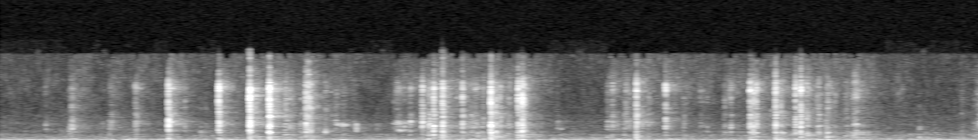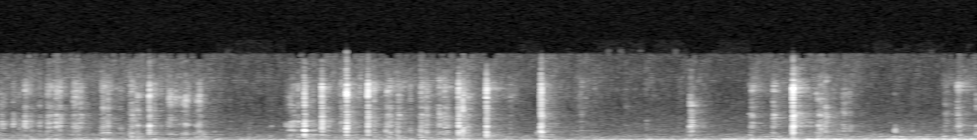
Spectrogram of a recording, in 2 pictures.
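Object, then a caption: Painted gypsum plaster disc scraped with a metal blade. A small, solid gypsum plaster disc painted red is held in the hand and scraped with a metal utility knife blade, sending white shavings falling off. Quiet bursts of dry, bright, crisp scraping come in short strokes with sharp clicks and ticks, separated by brief near-silent pauses.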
